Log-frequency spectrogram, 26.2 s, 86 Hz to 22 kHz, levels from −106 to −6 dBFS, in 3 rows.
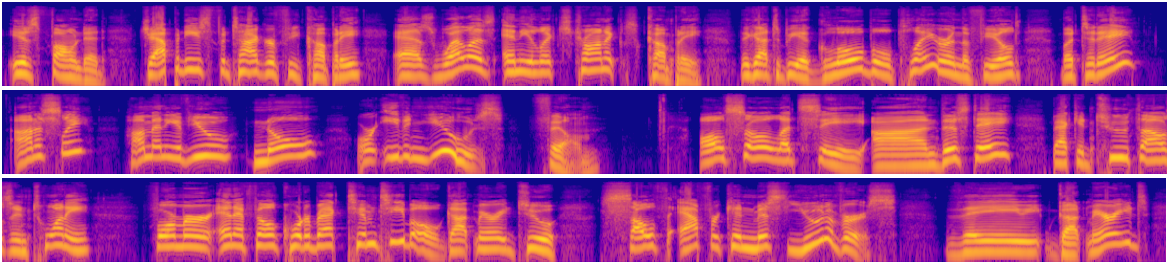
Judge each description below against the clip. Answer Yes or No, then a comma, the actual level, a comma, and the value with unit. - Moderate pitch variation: No, wide, 5.8 semitones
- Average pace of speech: No, slow, 130 wpm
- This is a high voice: Yes, high, 225 Hz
